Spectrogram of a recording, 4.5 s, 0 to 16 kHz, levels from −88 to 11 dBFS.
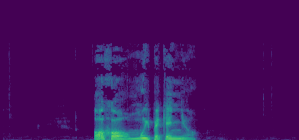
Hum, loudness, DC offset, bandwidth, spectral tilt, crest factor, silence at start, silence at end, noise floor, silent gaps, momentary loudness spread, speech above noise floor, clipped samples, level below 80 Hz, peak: none; -18 LUFS; under 0.1%; 11 kHz; -8 dB/octave; 20 dB; 1.4 s; 1.6 s; -82 dBFS; none; 10 LU; 64 dB; under 0.1%; -42 dBFS; -2 dBFS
